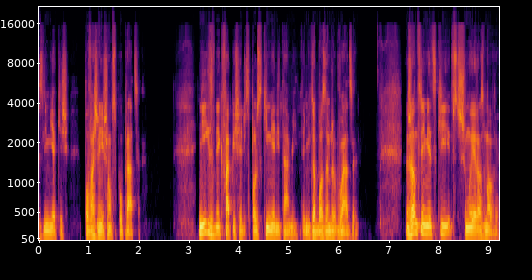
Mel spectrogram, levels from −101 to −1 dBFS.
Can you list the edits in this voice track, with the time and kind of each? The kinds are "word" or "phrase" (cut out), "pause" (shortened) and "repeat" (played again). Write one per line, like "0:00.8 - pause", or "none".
0:03.5 - word
0:04.1 - phrase
0:05.4 - phrase
0:07.2 - pause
